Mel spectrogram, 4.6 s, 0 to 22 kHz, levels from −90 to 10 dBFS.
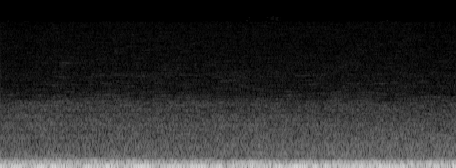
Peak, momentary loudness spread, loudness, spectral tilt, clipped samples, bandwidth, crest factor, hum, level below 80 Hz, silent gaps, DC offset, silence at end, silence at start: -8 dBFS; 2 LU; -26 LUFS; -9 dB/octave; under 0.1%; 2.1 kHz; 10 dB; none; -18 dBFS; none; under 0.1%; 0 s; 0 s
